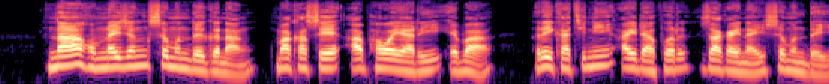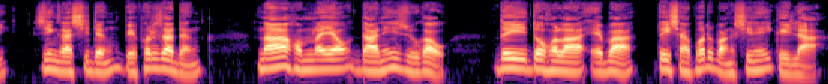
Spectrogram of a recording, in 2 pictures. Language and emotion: Bodo, neutral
